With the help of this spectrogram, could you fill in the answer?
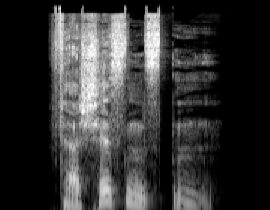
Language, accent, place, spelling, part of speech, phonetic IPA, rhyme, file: German, Germany, Berlin, verschissensten, adjective, [fɛɐ̯ˈʃɪsn̩stən], -ɪsn̩stən, De-verschissensten.ogg
- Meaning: 1. superlative degree of verschissen 2. inflection of verschissen: strong genitive masculine/neuter singular superlative degree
